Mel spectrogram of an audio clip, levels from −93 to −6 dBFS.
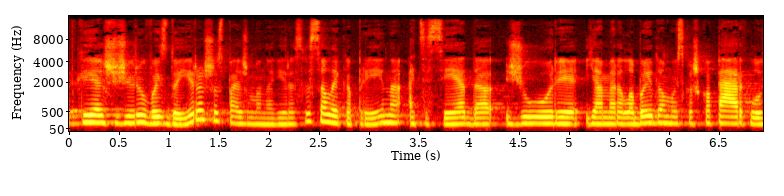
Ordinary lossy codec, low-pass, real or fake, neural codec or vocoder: MP3, 64 kbps; 14.4 kHz; real; none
